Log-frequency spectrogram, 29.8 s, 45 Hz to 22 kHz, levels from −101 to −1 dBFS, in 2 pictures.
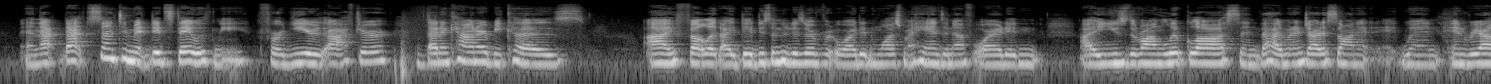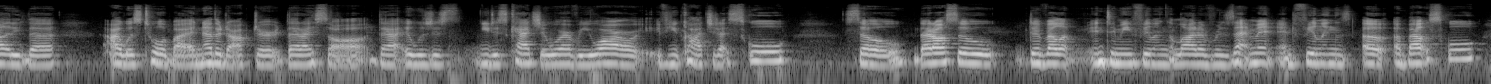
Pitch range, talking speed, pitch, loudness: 200-230 Hz, 185 wpm, 210 Hz, -27 LUFS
